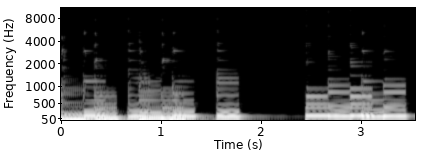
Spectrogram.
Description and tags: hard club bass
